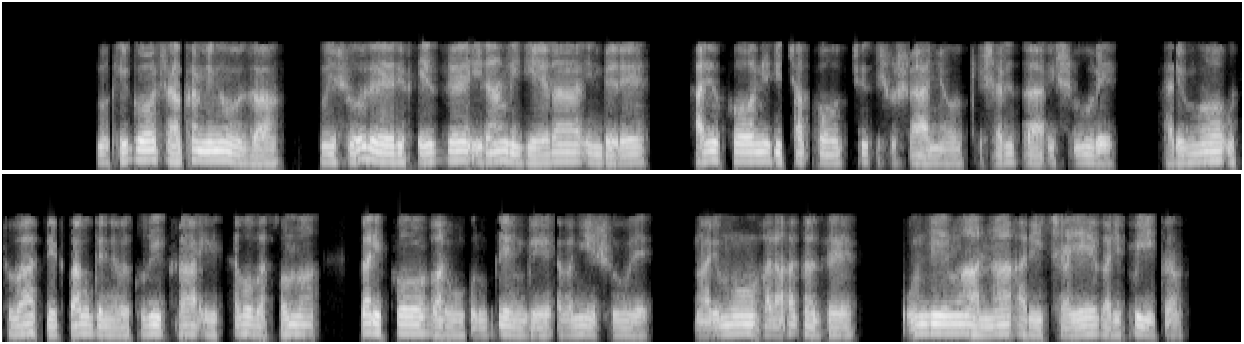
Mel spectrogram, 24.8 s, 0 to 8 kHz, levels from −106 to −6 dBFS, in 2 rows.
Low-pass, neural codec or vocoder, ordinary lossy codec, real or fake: 7.2 kHz; codec, 32 kHz, 1.9 kbps, SNAC; AAC, 16 kbps; fake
